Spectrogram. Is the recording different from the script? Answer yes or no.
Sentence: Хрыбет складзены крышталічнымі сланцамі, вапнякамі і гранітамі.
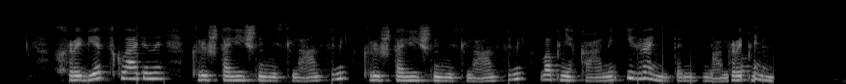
yes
